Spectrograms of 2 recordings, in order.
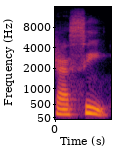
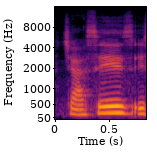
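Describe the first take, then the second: First: It starts with 'sh' and ends in '-see'. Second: It starts with 'ch' and ends in '-ses'. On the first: "इसका pronunciation actually होता है शैसी" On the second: "चैसेस बोल दो, कोई बात नहीं"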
